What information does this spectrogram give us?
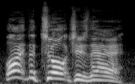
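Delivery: slow, high, loud command; shouted order. Acted. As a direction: bark it to the soldiers. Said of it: "he shouted to the soldiers".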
